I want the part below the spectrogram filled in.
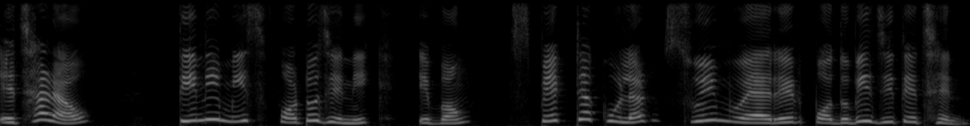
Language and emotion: Bengali, neutral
